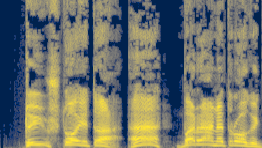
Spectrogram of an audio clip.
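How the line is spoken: Shout. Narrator (Russian): закричал Наган

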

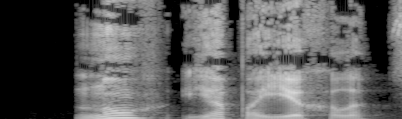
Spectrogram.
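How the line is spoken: Soft but determined. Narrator (Russian): сказала она мягко, но с решимостью в голосе

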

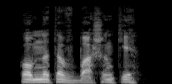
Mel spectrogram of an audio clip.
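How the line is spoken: Mumbled. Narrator (Russian): пробормотал он

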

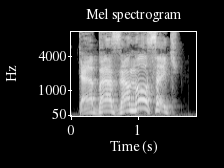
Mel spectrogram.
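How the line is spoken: Shouted. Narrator (Ukrainian): крикнув Скрімджер

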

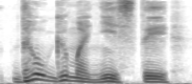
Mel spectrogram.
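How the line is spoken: Childlike pleading. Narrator (Russian): взмолился он, съежившись у нее под боком, как сморщенный младенец

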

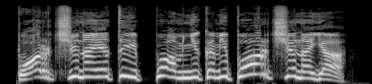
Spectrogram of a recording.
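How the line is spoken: Shouting ferryman. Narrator (Russian): закричал перевозчик

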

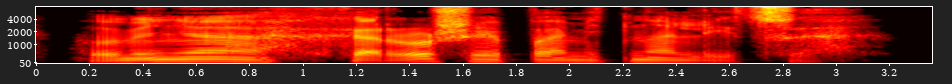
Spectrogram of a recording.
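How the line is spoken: Dejected voice. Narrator (Russian): упавшим голосом ответил Эрик

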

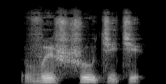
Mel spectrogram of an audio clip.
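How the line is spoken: Hoarse rasp. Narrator (Russian): прохрипел он

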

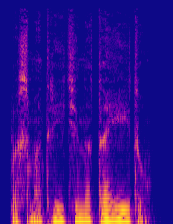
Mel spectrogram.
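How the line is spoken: Whispering. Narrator (Russian): прошептал он Ментаке

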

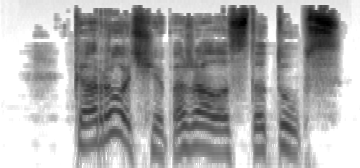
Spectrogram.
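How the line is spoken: Growl. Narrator (Russian): прорычал Чудакулли

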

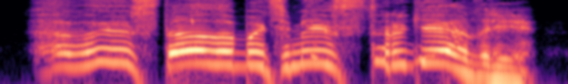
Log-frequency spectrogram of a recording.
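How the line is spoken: Hoarse drunken voice. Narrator (Russian): ответил он сиплым, пропитым голосом

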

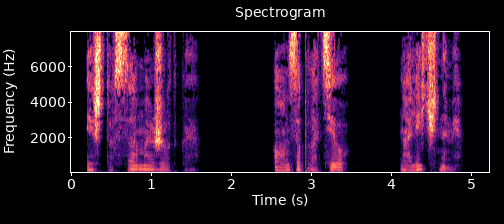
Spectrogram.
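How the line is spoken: Whisper. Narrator (Russian): прошептала Эбби

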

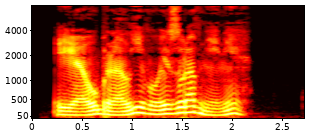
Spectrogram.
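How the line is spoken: Calm. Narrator (Russian): спокойно ответил мэр

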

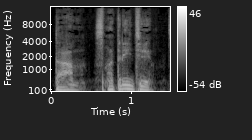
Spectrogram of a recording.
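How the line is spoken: Quiet. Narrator (Russian): тихо произнес Вальдес

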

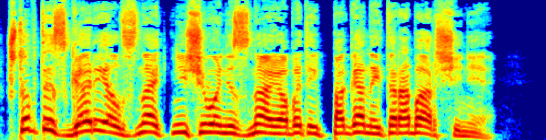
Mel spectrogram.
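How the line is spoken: Angry shout. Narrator (Russian): Мэтт, вспылив, закричал

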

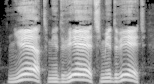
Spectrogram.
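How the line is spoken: Shrieking horse. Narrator (Russian): Завизжала лошадь

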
